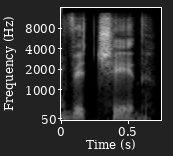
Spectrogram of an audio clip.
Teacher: स्वर से सीधे छ पर जाने में जो गैप आता है उसे भरने के लिए बीच में आधा च अपने आप आ जाता है। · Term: च का आगम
